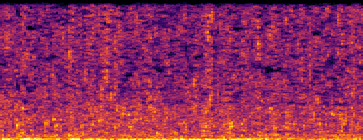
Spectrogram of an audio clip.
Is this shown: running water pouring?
yes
